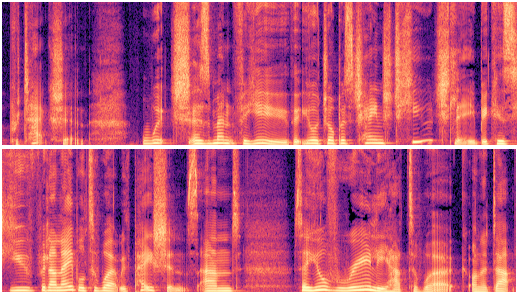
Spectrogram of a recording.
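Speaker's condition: No condition

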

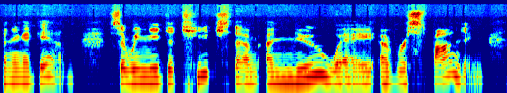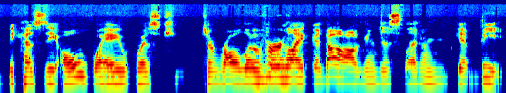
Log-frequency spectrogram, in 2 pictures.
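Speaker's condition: Cleft palate, severe; congenital

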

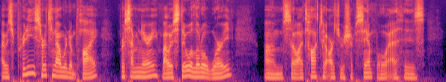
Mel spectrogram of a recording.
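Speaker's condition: Cleft palate; nose and lip

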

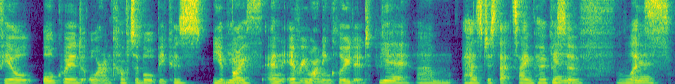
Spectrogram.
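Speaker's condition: No condition

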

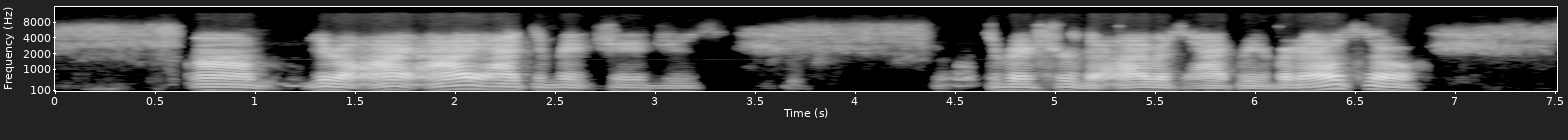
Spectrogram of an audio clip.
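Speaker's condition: Muscular dystrophy; from birth, collagen 6a3 mutation, floppy hands and feet, diagnosed at 4, type found at 25; good public speaker, public speaking for over two thirds of life

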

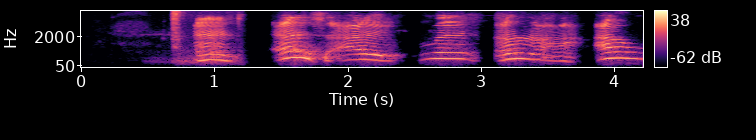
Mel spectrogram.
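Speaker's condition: Primary lateral sclerosis; wheelchair

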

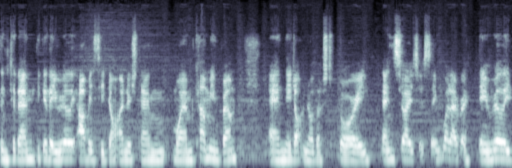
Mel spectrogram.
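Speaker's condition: Deafness, born deaf in both ears; no full sentences until age five

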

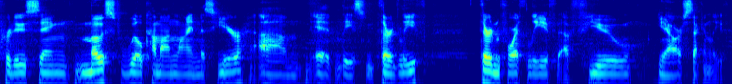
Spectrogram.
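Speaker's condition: No condition

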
